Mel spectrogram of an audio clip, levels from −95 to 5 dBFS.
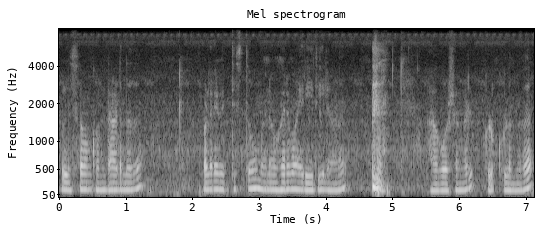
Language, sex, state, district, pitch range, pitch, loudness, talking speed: Malayalam, male, Kerala, Kasaragod, 130-145 Hz, 135 Hz, -20 LUFS, 65 wpm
